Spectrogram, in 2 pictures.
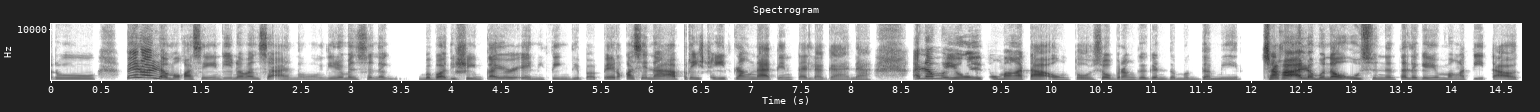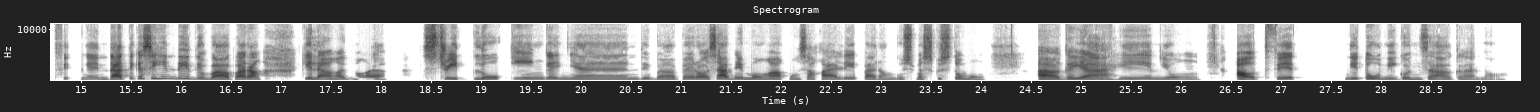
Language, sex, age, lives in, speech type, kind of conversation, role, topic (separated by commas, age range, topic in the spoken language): Filipino, female, 35-39, Philippines, conversation, podcast, host, May hinahangaan ka bang idolo sa pananamit sa mundo ng aliwan?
